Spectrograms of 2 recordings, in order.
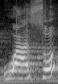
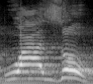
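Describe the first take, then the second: First: The middle consonant is a hissing 's' sound. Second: The middle consonant is a buzzing 'z' sound. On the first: The speaker calls it wrong. "Au lieu de dire oiseau" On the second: The speaker calls it right. "nous lisons oiseau"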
